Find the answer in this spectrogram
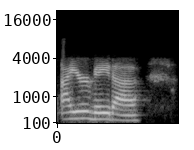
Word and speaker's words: ayurveda: that is and and also how to properly pronounce it yes ayurveda so ayurveda is commonly known as India's holistic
